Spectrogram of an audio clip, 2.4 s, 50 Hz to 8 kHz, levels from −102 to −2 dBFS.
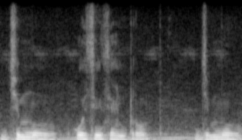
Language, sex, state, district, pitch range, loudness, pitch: Telugu, male, Andhra Pradesh, Srikakulam, 105-120 Hz, -16 LUFS, 115 Hz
